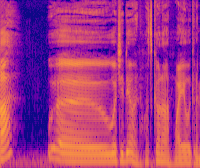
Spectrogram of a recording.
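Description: A young man yawns.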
